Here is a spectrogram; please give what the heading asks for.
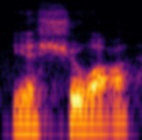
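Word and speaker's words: ܝܫܘܥ: Aramaic dialect it's pronounced Yeshua very similar actually identical to how it's pronounced in Hebrew okay so what he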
